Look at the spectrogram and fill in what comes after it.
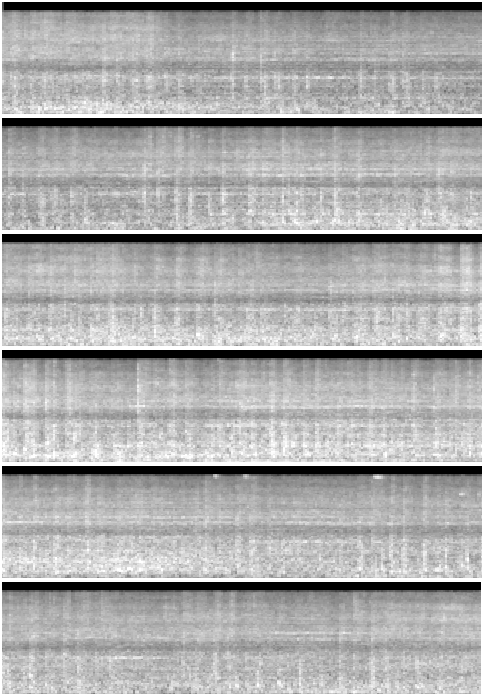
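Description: Freight cars (covered hoppers and tank cars) rolling past: a steady rumble of steel wheels on the rails with a clickety-clack of wheels over the rail joints, a little louder in the middle.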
